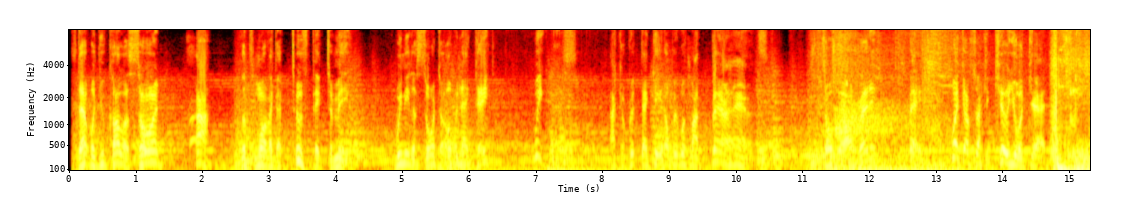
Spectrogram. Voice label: video game reel, voiceover

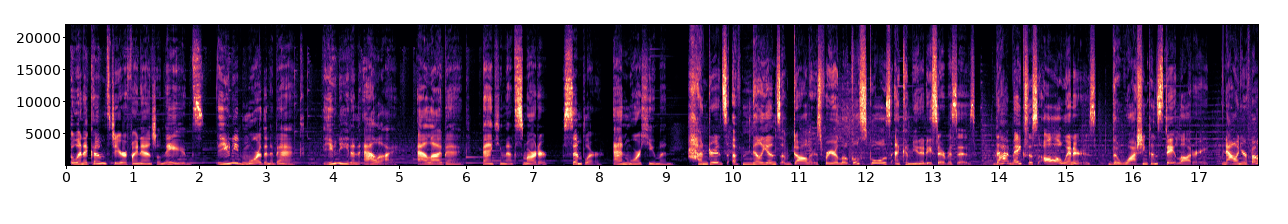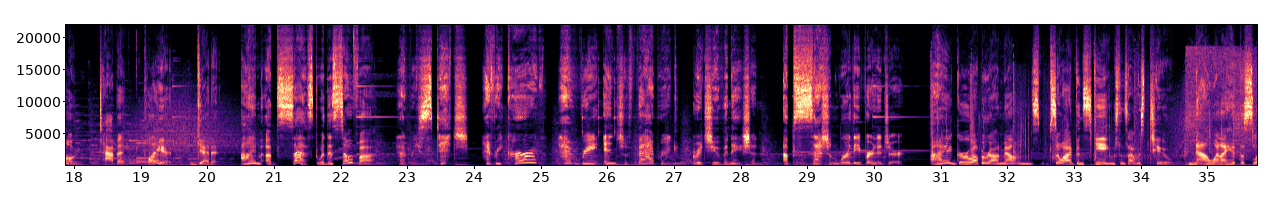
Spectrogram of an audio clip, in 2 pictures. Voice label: voiceover commercial showreel commercial

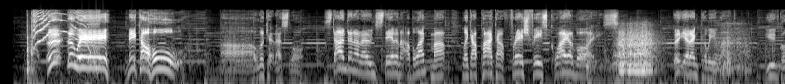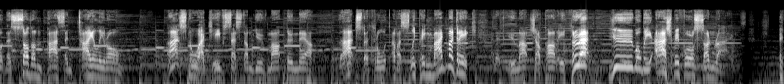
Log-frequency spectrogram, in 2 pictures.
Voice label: Scottish voice reel

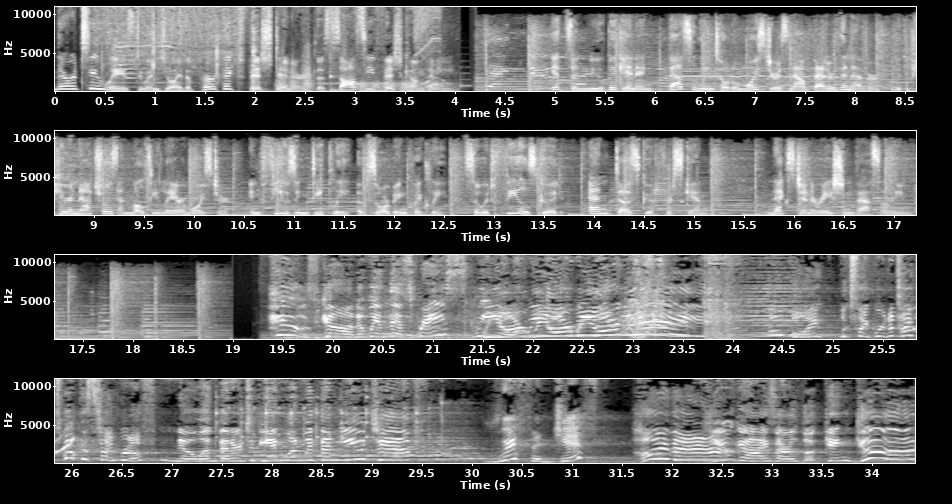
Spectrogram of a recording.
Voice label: usa mix; US Accent Showreel

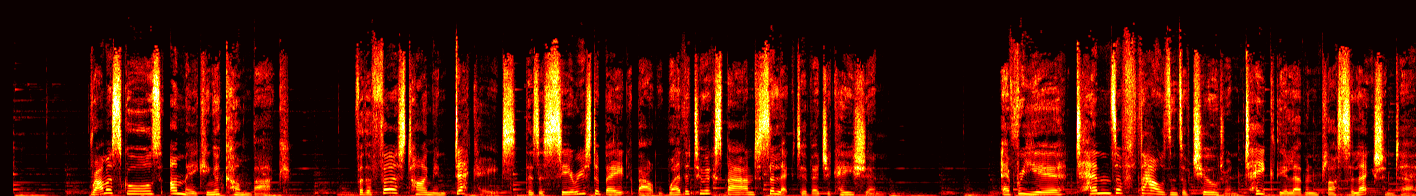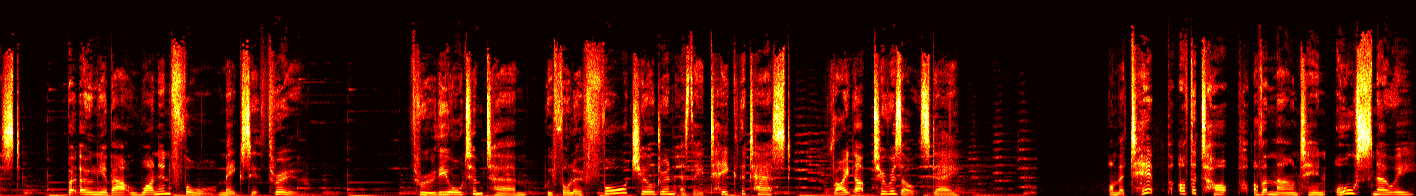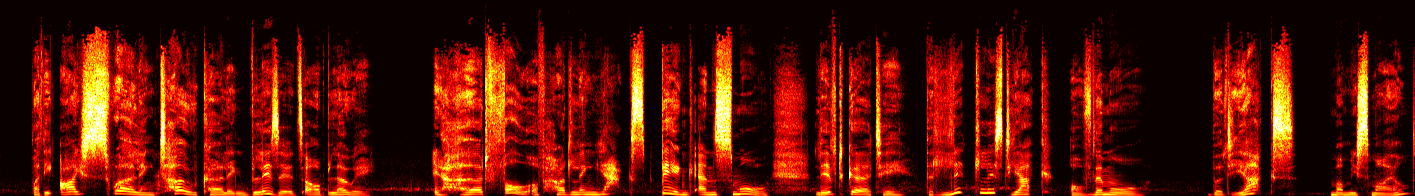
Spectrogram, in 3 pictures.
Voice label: voiceover narration

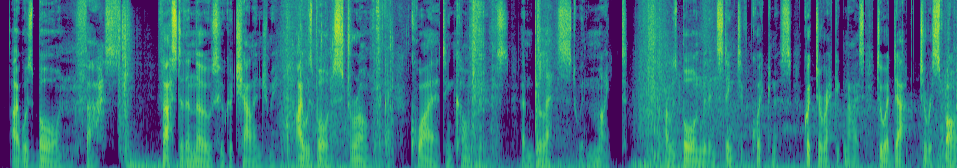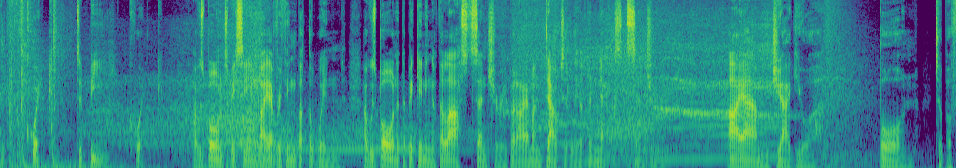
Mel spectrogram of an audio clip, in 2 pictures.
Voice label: voiceover commercial showreel

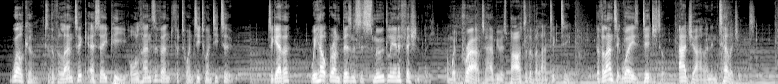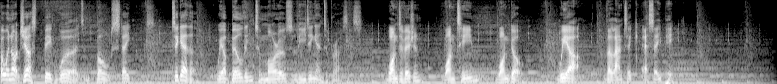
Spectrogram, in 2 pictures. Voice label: voiceover corporate

